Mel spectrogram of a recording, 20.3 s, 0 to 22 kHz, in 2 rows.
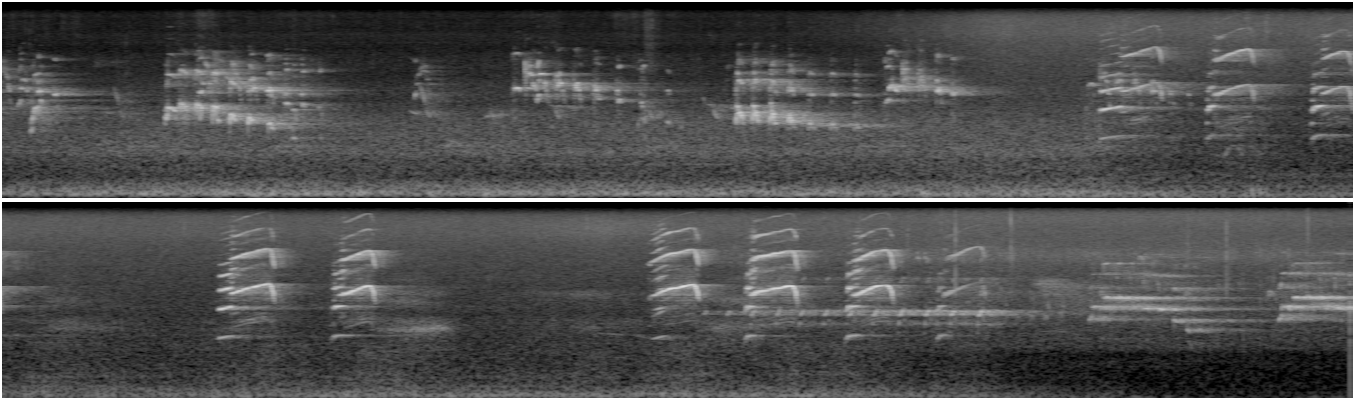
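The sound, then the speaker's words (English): Bald eagle calls ring out as high, thin chittering notes in quick bursts, repeated with brief pauses over a faint low rumble that fades away; no one speaks. “This has been WSHU's Bird Song Break, featuring the bald eagle as we celebrate America 250 this weekend.”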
